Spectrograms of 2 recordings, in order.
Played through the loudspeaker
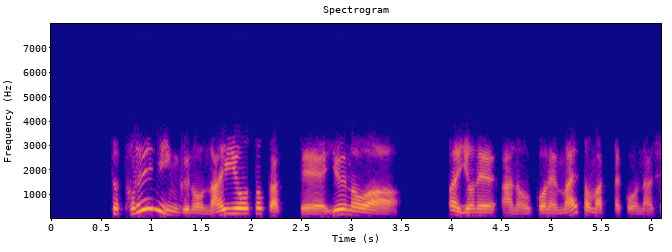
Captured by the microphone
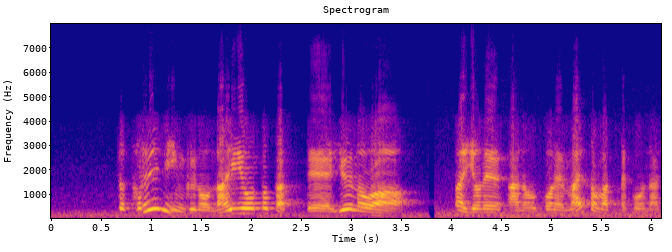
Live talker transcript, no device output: none

